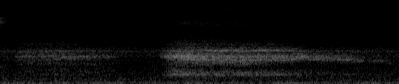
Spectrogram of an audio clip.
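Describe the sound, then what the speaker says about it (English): Deep breathing held in a strong yoga pose: a quiet breath followed by a fuller, rushing exhale that starts midway and slowly tapers off, close and alone against faint room noise. "Deep breaths."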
